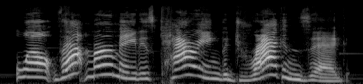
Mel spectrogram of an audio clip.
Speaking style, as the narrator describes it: exclaimed Logan with delight

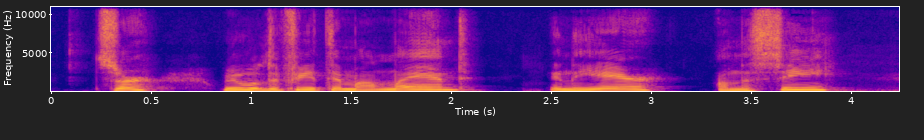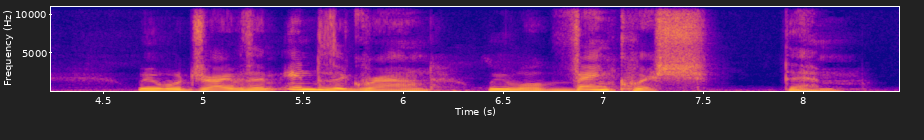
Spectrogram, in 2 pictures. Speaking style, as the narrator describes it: he snaps back to attention and states

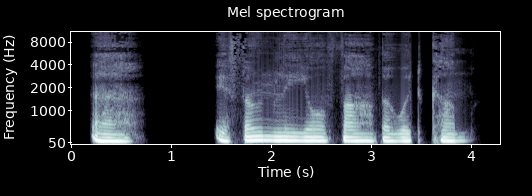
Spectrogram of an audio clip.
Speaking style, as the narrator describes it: she sighed

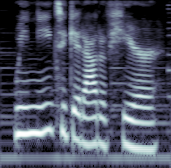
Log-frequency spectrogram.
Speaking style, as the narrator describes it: said, her voice steady

